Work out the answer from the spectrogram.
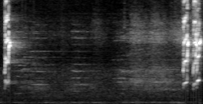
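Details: A pet pair of green Fischer's lovebirds gives a sharp, high chirp at the start and a quick double chirp at the end, with a quiet stretch and a low steady hum between.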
